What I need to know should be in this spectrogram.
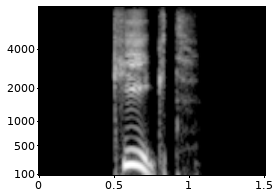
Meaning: inflection of kieken: 1. second-person plural present 2. third-person singular present 3. plural imperative
- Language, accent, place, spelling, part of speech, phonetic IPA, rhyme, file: German, Germany, Berlin, kiekt, verb, [kiːkt], -iːkt, De-kiekt.ogg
